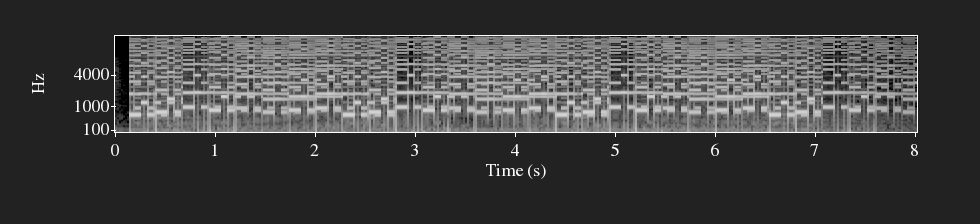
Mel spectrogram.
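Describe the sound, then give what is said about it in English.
A short chiptune video game map jingle that plays when approaching the next level: a bright, buzzy melody of quick stepping notes with an echo effect, looping a brief phrase several times at a steady, fairly loud level, with no talking. “It's just a short little jingle, but there's a little map tune where whenever you're approaching the next level, it plays this little tune here.”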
